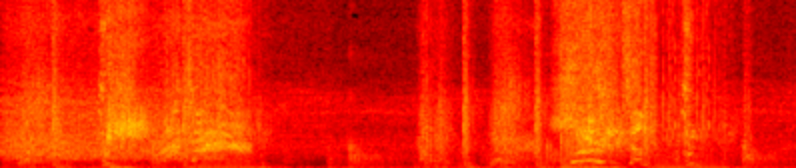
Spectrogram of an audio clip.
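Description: Punches and kicks land with sharp, quick thuds.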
